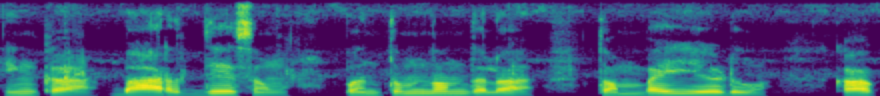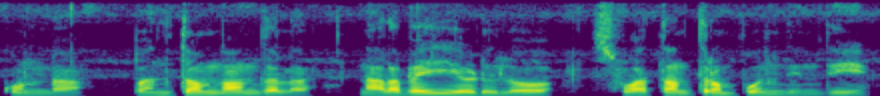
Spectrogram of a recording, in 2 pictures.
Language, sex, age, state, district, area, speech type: Telugu, male, 18-30, Andhra Pradesh, Kakinada, rural, spontaneous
